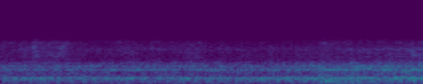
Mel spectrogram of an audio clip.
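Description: A steady, fairly quiet mechanical hum with faint held tones running through it, like a motor or engine running.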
